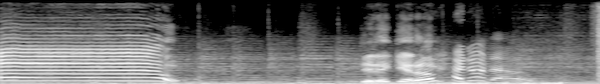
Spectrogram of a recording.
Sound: shouting

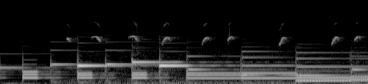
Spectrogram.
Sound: tweet

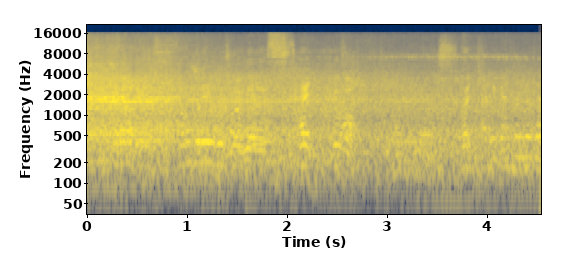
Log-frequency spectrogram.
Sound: offering coffee in Japanese

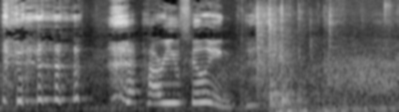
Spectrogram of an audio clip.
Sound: laughs

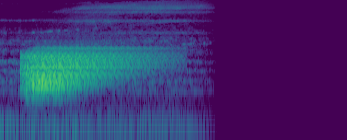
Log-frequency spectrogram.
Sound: gunshots blasting

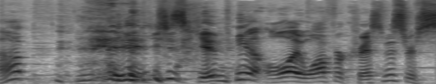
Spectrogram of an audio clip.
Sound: laughing

